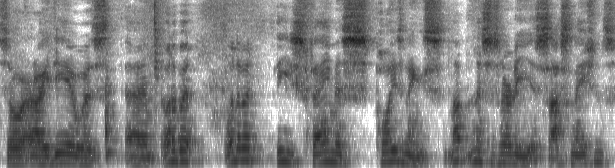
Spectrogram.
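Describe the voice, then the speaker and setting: In an Irish accent, a man with a fairly high pitch talks with lively intonation, very even loudness and hardly any pauses, with audible room echo and noticeable background noise. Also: moderate pace. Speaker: molecular toxicologist, podcast host. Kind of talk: casual chat. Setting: studio.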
